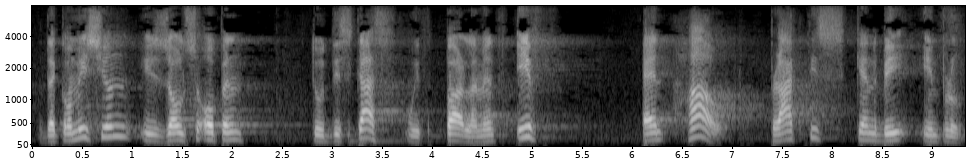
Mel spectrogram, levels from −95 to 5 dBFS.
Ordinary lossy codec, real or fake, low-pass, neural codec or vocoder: none; real; none; none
